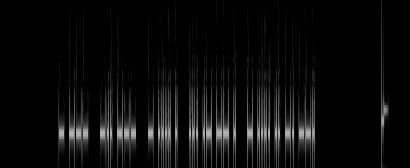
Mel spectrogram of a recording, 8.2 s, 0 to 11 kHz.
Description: Morse code, heard as a keyed tone, about 34 wpm, 700 Hz. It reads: TO DO THE SAME THING
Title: Sets of 5 Words Encore 35wpm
